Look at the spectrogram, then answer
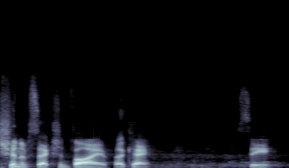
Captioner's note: audience laughing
